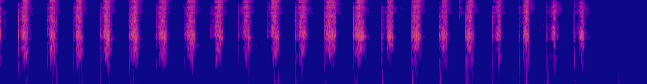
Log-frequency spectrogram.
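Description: Graphite pencil scratching on paper in short, even strokes, about three a second, soft and regular like hatching or shading.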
